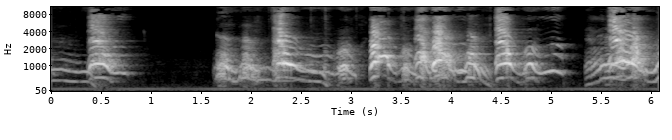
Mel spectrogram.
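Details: Pomeranian dogs, two of them, reacting indoors to a siren with high quavering howls; a lone wail, a pause of about a second, then overlapping wobbling cries and yips, stopping briefly before another rising howl.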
